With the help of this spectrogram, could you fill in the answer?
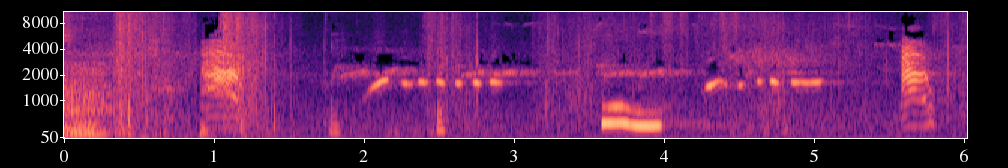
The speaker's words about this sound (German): Jetzt scheint das Einhorn genug zu haben von meinem Gepfeife.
